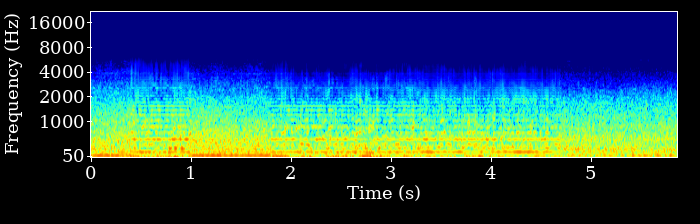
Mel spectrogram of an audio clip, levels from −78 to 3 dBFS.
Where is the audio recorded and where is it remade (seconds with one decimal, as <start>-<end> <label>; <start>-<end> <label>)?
0.0-0.4 recorded; 0.4-1.0 remade; 1.0-1.8 recorded; 1.8-4.7 remade; 4.7-5.9 recorded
